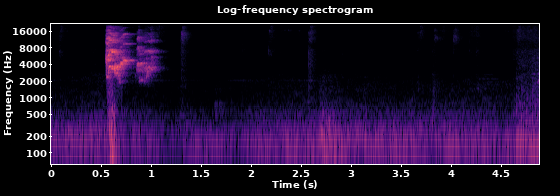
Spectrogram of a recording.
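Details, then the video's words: Fischer's and albino lovebirds eating food in an aviary. A shrill, squeaky double chirp comes early, followed by quiet rustling and soft ticks over a low hum, with a faint call at the end. "Lovebirds Chirping Sounds"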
